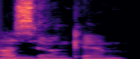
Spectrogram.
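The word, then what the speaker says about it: Ha-seong Kim: the players they have, Wasa Kim, if I say his name right. Yeah, Um, Baseon Kim. I did say it. Yeah, Okay, good. you got it.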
